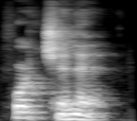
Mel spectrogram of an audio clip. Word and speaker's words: fortunate: CH for T is really smart there because we actually pronounce it like ch, fortunate.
